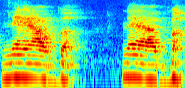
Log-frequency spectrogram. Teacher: if we release a voiced stop then we're going to get a little schwa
